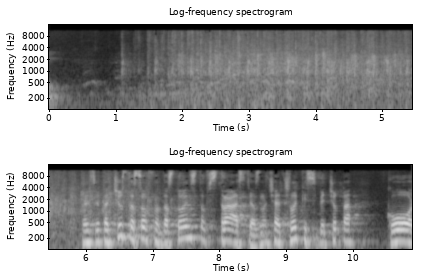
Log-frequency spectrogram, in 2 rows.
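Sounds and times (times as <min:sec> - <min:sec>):
audience clapping: 0:01.0 - 0:07.4
speech: 0:06.0 - 0:10.8.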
